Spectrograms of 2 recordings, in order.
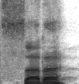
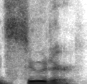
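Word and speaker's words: Suter: sound p also said it's not sutta it's ryan suiter pronounced suitor i got it i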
